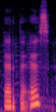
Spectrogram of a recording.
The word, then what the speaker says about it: RTS: Skraćenica za Radioteleviziju Srbije počinje sonantom R, te se otud najverovatnije ustalio dvoslovni izgovor RTS koji nije pogrešan.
